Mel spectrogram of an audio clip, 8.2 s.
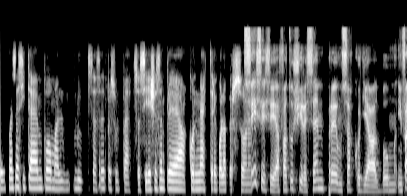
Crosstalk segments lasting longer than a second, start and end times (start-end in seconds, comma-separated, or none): none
